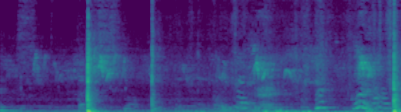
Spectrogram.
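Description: Faint voices in the background, with a sharp click or knock about a second in, a smaller one shortly after, and another near the end.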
